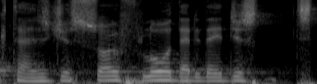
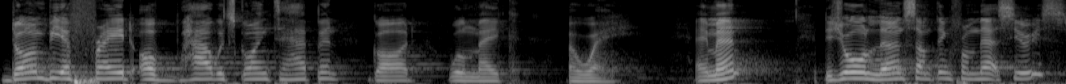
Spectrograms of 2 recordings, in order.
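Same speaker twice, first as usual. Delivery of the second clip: loud, high preaching push; rally the congregation with conviction; full-force preaching; 5 semitones higher, 6 dB louder than usual. Acted. Pastor urging the congregation not to fear, preaching loud.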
